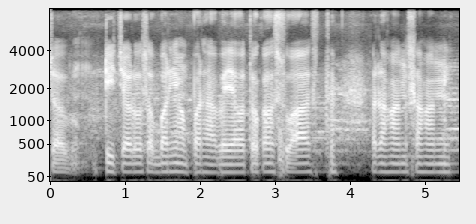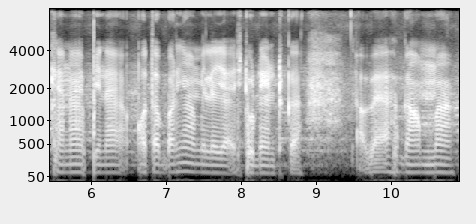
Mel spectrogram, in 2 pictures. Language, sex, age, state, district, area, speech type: Maithili, male, 18-30, Bihar, Supaul, rural, spontaneous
